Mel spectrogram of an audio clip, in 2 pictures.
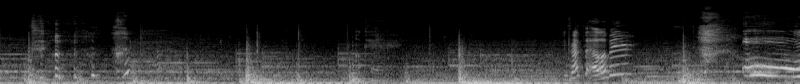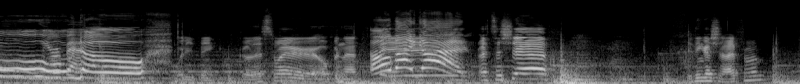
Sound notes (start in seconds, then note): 0.2 chuckling; 7.0 gasping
